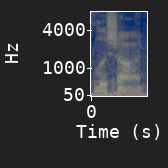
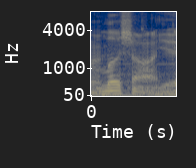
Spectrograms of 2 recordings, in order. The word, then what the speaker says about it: LaShawn: because I'm interviewing you so it's leshawna right yeah LaShawn actually all right well thank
